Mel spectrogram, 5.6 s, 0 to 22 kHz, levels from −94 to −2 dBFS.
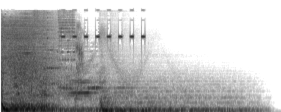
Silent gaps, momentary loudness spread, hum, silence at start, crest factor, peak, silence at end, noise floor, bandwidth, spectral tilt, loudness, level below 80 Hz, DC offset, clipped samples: none; 23 LU; none; 0 s; 18 dB; 0 dBFS; 0.5 s; -48 dBFS; 16.5 kHz; -3.5 dB/octave; -17 LUFS; -22 dBFS; under 0.1%; under 0.1%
